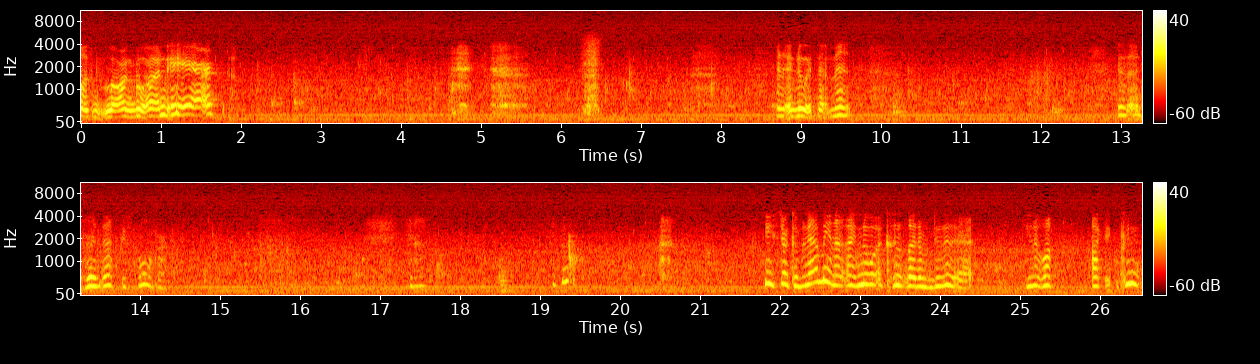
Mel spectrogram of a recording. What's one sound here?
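A young woman speaks in a shaky, tearful voice close by.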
